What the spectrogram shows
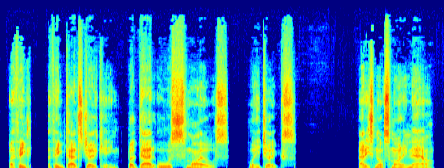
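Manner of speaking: normal talking voice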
